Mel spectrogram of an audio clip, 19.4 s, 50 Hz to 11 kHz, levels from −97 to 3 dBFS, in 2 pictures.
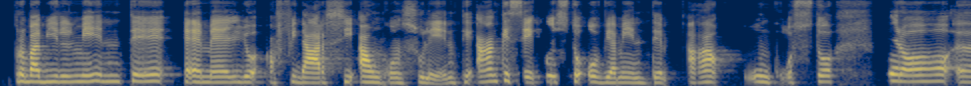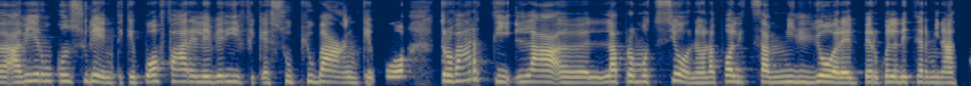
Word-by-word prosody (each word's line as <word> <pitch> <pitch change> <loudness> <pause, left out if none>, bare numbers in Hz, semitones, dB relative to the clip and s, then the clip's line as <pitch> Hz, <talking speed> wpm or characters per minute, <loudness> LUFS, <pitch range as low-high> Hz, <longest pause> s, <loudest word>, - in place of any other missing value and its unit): Probabilmente 230 +2 +2
è 220 -2 +6
meglio 205 0 +1
affidarsi 195 0 +4
a 215 - +10
un 200 -2 +2
consulente, 185 +1 -3
anche 235 +4 +3
se 205 -6 +1
questo, 220 0 -1
ovviamente, 185 -2 -2
ha 210 +3 +4 0.3
un 220 -2 -1
costo. 220 +3 -4 0.5
Però, 235 -1 +4
ehm, 205 -1 -2
avere 250 +5 -1
un 250 -1 -6
consulente 240 -4 -4
che 205 0 -7
può 230 +3 -1
fare 230 -2 -3
le 215 0 -1
verifiche 215 -3 -6
su 215 +3 -8
più 230 +2 -9
banche 200 -3 -1
può 210 0 -1 0.3
trovarti 255 0 -3
la, 200 -3 +1
uhm, 195 0 -6
la 225 +1 +2
promozione 225 -2 -3
o 190 - -3
la 200 +1 -3
polizza 225 0 -2
migliore 205 -2 +1
per 205 0 -3
quella 215 +1 0
determinata, 200 -2 -3
215 Hz, 125 wpm, -24 LUFS, 200-230 Hz, 0.5 s, a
